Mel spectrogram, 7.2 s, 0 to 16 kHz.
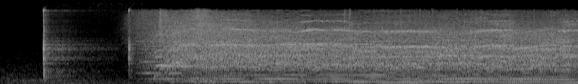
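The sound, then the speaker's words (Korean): Two sharp taps, then a large crowd bursts into loud, sustained cheering and whooping that holds steady to the end, after the final point at 20-20 in a table tennis match between a unified North and South Korean team and China. “모두가 환호합니다.”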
